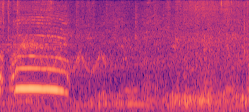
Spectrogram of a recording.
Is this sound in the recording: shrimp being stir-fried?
no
